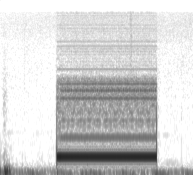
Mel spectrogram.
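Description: A telephone tone sounds after a call is cut off: a single loud, steady electronic tone at one fixed pitch holds for about a second and a half, then stops abruptly, with quiet background before and after.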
